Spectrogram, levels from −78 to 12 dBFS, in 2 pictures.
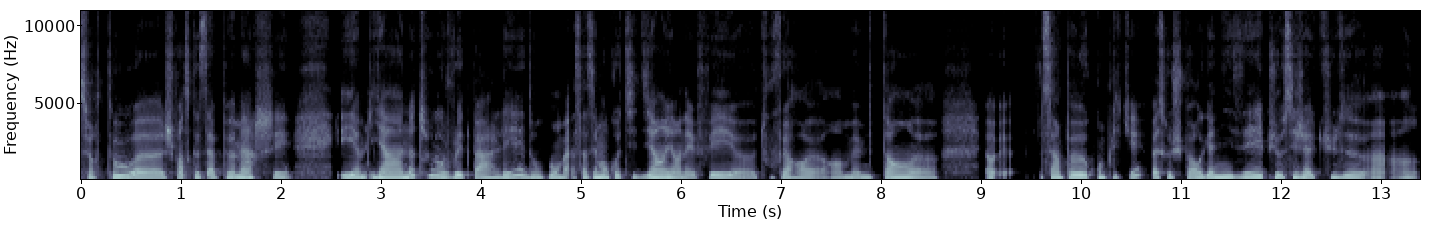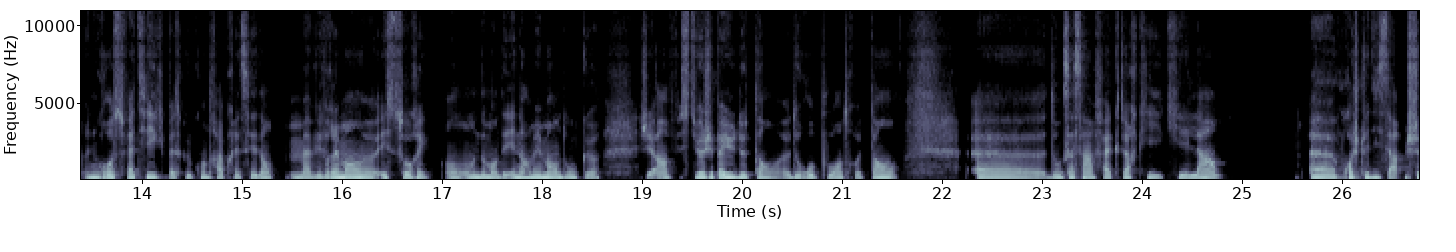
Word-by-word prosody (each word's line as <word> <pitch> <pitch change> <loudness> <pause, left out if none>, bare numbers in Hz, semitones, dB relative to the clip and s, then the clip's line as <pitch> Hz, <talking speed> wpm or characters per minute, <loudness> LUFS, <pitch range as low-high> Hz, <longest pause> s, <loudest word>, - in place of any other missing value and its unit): surtout, 280 - +1
heu, 180 -3 +1
je 170 - -2
pense 290 0 -3
que 245 - -2
ça 175 -6 -1
peut 250 +10 -1
marcher. 230 +2 -1 0.4
Et 190 +1 +1
hem, 185 -1 +3
il 195 - -1
y 205 - +5
a 195 - +4
un 190 +1 +3
autre 320 - +1
truc 335 -1 -2
dont 280 -4 +1
je - - -4
voulais 210 -2 +4
te 200 - -20
parler, 200 - 0
donc 190 -4 -2
bon 180 -1 0
bah, 180 - -1
ça, 235 - -3
c'est 215 -1 +2
mon 190 -1 +4
quotidien 190 +4 +1
et 215 - +4
en 165 - -1
effet, 205 +8 -1
heu, 180 - -5
tout 180 - -17
faire, 180 -1 -2
heu, 160 -1 -4
en - - -7
même 165 -1 -2
temps 205 +5 +1 0.2
heu - - -10 0.5
heu - - +1 0.5
c'est 205 - -2
un 190 - +3
peu 205 +1 +5
compliqué 195 - -4
parce 185 - -1
que 195 - -2
je 180 - -5
suis - - -11
pas 175 - -1
organisée. 180 +8 +3
Puis 210 -8 -1
aussi, 200 +4 0
j'accuse, 190 +1 -1
heu, 180 -1 0
un - - -7
un - - -8
une 190 +1 +2
grosse 210 +2 +1
fatigue 230 0 0
parce 175 - -4
que 185 - -5
le - - -4
contrat 185 +1 -2
précédent 185 0 -3
m'avait 175 -2 -1
vraiment, 215 +6 +5
heu, - - -2
essorée. 210 +1 -1
On 180 - -4
on 180 0 -2
me 185 - +4
demandait 175 -3 +2
énormément 190 +6 +5
donc, 175 - -1
heu, 85 - -3 0.4
j'ai - - -5
un, 175 - 0
f - - -17
si 175 - -10
tu 230 - -3
veux, 235 - +7
j'ai 220 -1 +1
pas 220 - +6
eu 220 - +7
de 200 0 +3
temps, 185 -3 -4
heu, - - -4
de 180 - 0
repos 175 0 -1
entre 170 0 -5
temps. 210 +6 0 0.8
Heu, 165 -1 0
donc 175 +1 -1
ça 230 - +2
c'est - - -1
un 170 - +2
facteur 180 +6 -2
qui 180 -5 -4
qui 180 -2 -3
est - - 0
là. 230 +11 +2 0.9
Heu, 175 -2 +5
pourquoi 250 - +1
je 240 - -6
te 225 - 0
dis 200 -1 +1
ça? - - -2
Je 205 +3 +3
190 Hz, 240 wpm, -20 LUFS, 180-215 Hz, 0.9 s, veux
